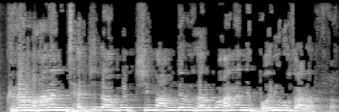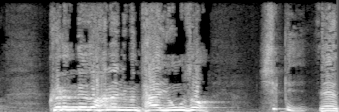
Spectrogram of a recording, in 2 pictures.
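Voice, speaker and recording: A man preaching in a Jeolla Korean accent, his voice set high and swinging widely as he tells stories. He plays out both sides of each conversation. His tone ranges from quiet to fervent shouting. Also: roomy sound. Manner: animated, acts out dialogue with high excited voice. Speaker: lay preacher. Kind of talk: sermon with acted-out anecdotes. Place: church hall.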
